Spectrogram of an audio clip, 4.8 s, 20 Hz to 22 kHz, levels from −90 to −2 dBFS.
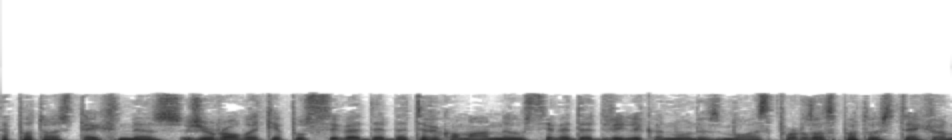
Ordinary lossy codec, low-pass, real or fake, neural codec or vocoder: MP3, 32 kbps; 7.2 kHz; fake; codec, 16 kHz, 0.5 kbps, X-Codec, HuBERT features, trained on LibriSpeech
